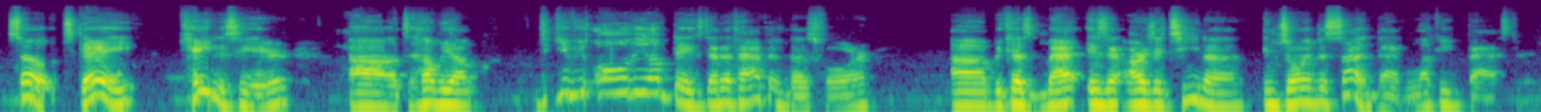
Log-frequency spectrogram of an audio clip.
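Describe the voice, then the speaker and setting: A man's voice: a little high, sing-song, moderate pace. Informal, slangy man hosting a podcast. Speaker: podcast host. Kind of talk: casual sports fan podcast chat.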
